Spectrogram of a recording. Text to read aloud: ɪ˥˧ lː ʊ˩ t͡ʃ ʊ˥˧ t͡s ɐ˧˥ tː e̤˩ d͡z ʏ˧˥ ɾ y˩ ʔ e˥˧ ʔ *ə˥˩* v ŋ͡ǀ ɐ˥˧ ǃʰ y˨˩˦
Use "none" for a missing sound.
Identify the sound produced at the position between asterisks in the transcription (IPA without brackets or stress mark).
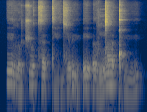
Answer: ə˥˩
